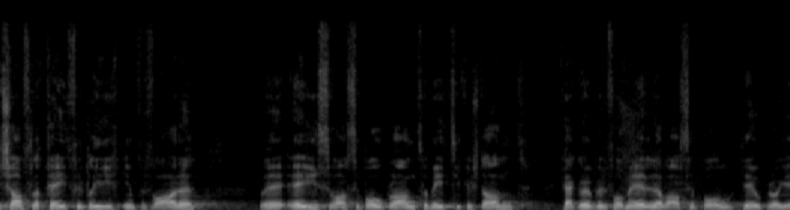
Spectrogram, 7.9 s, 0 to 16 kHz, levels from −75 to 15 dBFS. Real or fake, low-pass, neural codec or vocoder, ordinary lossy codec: fake; 14.4 kHz; vocoder, 44.1 kHz, 128 mel bands, Pupu-Vocoder; MP3, 96 kbps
